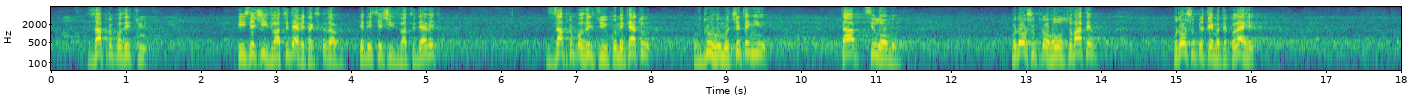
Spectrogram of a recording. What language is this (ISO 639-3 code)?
ukr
